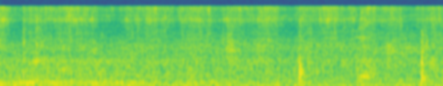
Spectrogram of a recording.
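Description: Wooden spatula stirring thick, sticky biko rice in a nonstick pan over a steady low hiss, with two sharp knocks of the spatula against the pan, about four and five and a half seconds in.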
